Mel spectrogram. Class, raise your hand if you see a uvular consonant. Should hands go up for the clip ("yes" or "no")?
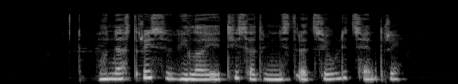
no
